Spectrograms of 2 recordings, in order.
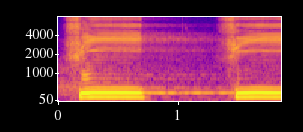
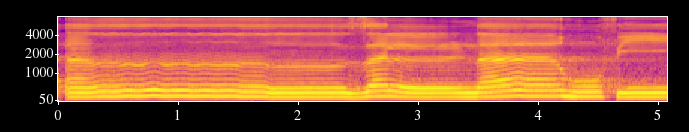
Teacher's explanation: huruf Fi dipanjangkan dua harakat karena di depan huruf Fi terdapat ya sukun atau ya mati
